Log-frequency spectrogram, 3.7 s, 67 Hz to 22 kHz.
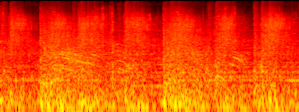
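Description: Continuous gunfire and blasts in the video game Resident Evil 5, loud and dense, with bursts pulsing roughly every half second to second and a speaking voice faintly mixed underneath.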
